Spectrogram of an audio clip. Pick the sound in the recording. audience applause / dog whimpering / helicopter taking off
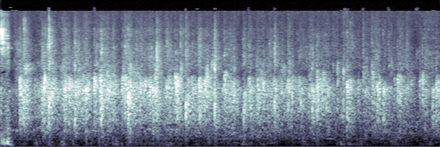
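audience applause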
